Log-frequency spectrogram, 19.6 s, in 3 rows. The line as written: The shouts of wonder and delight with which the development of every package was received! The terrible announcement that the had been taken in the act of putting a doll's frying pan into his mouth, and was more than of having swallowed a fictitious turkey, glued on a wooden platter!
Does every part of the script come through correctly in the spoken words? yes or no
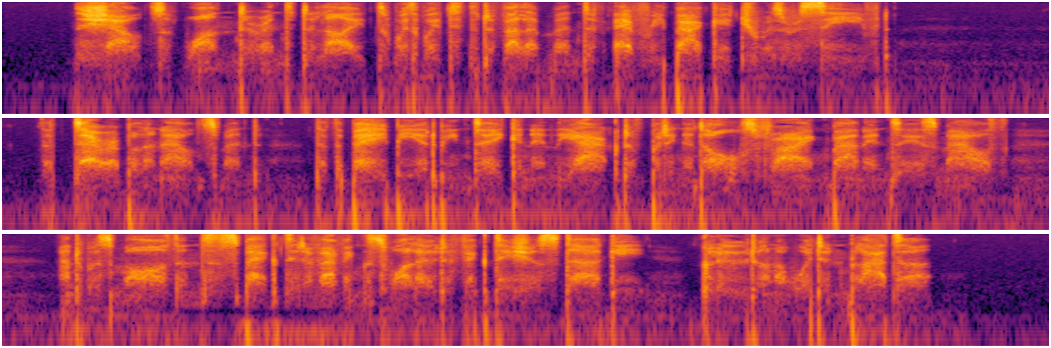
no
